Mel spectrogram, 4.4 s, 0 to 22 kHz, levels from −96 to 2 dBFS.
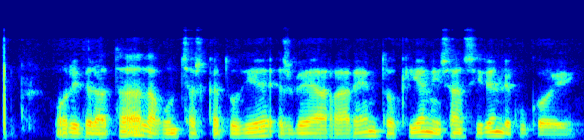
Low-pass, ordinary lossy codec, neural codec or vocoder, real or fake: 7.2 kHz; Opus, 32 kbps; none; real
